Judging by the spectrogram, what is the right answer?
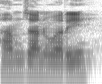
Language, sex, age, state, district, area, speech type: Bodo, male, 30-45, Assam, Kokrajhar, rural, spontaneous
